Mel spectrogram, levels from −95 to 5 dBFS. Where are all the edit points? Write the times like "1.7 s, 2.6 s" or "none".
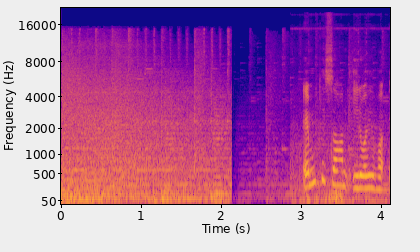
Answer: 2.2 s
